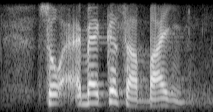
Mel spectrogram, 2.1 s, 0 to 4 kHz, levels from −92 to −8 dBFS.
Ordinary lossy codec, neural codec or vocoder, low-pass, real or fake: none; none; 3.6 kHz; real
